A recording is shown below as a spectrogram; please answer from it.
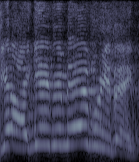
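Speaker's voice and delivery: high-pitched, overwrought wail of complaint; hammed-up imitation of an aggrieved caller; upset caller. Upset caller answering his question, high mock wail.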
